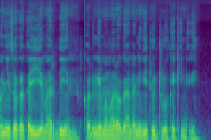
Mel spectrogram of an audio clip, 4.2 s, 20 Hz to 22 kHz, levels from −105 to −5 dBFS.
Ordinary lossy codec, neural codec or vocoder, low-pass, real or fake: none; none; none; real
